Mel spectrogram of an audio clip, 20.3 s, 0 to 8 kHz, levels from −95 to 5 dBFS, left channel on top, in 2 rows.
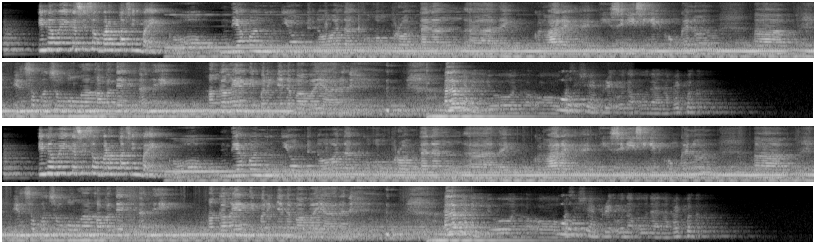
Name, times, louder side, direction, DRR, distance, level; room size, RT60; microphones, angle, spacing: voice 1, 0.4-6.3 6.6-12.2 12.7-14.9 15.2-16.0 17.0-17.3, equal, 15° right, -3 dB, 5.4 m, -26 dB
sound 1, 2.0-13.8, left 1 dB, 30° left, 1.4 m, -27 dB
sound 2, 3.2-16.1, right 2 dB, 75° right, 0.9 m, -31 dB
voice 2, 3.3-3.7 15.6-18.9, right 1 dB, 50° right, 0 dB, 2.4 m, -34 dB
sound 3, 3.7-4.7 5.2-7.6 8.7-13.2 14.0-14.1 15.4-17.3, left 1 dB, 75° left, 1.2 m, -35 dB
29.5 x 19.0 x 2.5 m, 1.2 s
head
